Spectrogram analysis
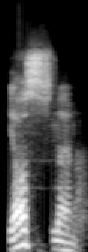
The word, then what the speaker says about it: يصلى: Yaslan. Perhatikan huruf shadnya, jangan sampai kita membacanya ta, sa, lagi sya. Yas, sh, sha kalau kita atau sho. Yaslan, so. Udaranya dari samping-samping sini ke depan.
